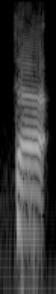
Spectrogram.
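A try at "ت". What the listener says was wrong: Stretch it 1 second. Ta. Yeah, soft and light. Yeah, and because if we make this letter heavy, then there will be a ah sound.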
